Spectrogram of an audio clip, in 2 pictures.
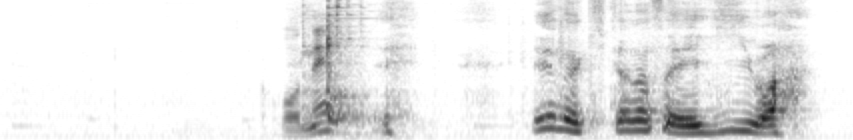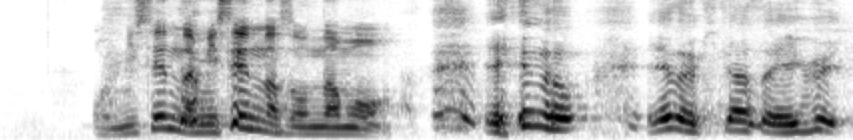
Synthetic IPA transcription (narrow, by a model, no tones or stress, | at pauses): o̰nee | enokʲi̥t̪anasaeɡʲiβa | omʲisẽ̞nːamʲisẽ̞nːasõ̞nːamõɴenoenokʲi̥t̪anasaeɡɯ̟i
